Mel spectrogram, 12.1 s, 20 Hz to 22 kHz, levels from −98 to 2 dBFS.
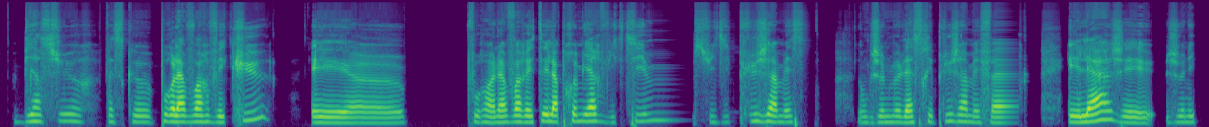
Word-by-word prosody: Bien 205 +3 -3
sûr, 215 0 -5 0.2
parce 195 -2 -7
que 190 -2 -6
pour 205 -2 +4
l'avoir 195 0 +6
vécu 240 - -2 0.4
et 170 -1 +2
heu, 165 0 -3 0.6
pour 190 -1 -7
en 180 - +2
avoir 190 +1 +3
été 200 +3 +3
la 195 -1 +7
1re 215 +1 +2
victime, 220 +6 -10 0.2
je - - -12
me - - -6
suis 190 - -9
dit: 185 +1 -13
«Plus 215 - -8
jamais 190 -3 +1
ç» - - -10 0.5
donc 175 0 -12
je 185 - 0
ne 185 - -6
me 185 - -3
laisserai 180 +2 0
plus 210 +4 -9
jamais 200 -4 -2
faire. 170 -1 -1 0.5
Et 190 -1 +4
là, 220 +7 +7
j'ai 175 -8 -3
je 185 +2 -6
n'ai 185 0 -7
190 Hz, 180 wpm, -20 LUFS, 180-210 Hz, 0.6 s, la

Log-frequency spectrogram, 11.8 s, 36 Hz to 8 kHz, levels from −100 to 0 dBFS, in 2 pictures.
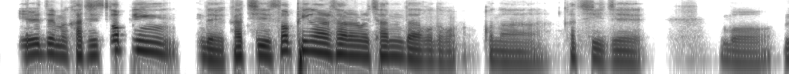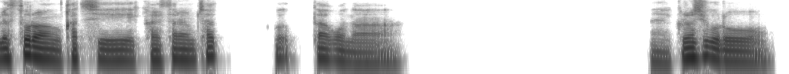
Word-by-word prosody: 예를 150 +3 +3
들면 155 -4 +2
같이 140 +2 +2
서핑 200 -1 +3 0.2
네 115 -5 +2
같이 135 +5 +3
서핑할 185 +3 +5
사람을 145 -4 +5
찾는다 130 -4 +2
더거나 95 -2 -8
같이 120 0 -6
이제 100 -3 -5 0.6
뭐 95 -2 -10
레스토랑 120 -1 +1
같이 105 -2 -5
갈 105 - -5
사람 110 +1 -4
찾는다거나 100 -5 -9 1.8
네 90 -2 -12
그런 120 +4 0
식으로 100 -7 -3
110 Hz, 245 characters per minute, -23 LUFS, 100-135 Hz, 1.8 s, 서핑할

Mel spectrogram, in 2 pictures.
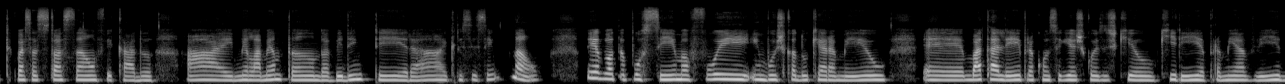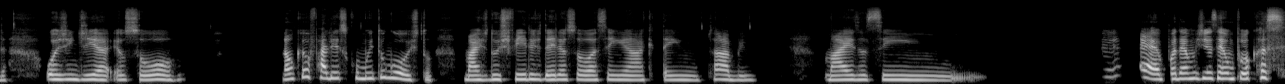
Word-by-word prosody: com 220 - -8
essa 210 0 -1
situação 210 0 -2
ficado: 195 -2 -5 0.3
"Ai". 200 -1 -1
Me 200 +2 -1
lamentando 200 -1 0
a 190 - -2
vida 190 +3 -1
inteira: 200 -5 -2
"Ai, 205 +2 -3
cresci 210 +1 -10
sem". 225 +5 -8
Não, 210 - 0 0.5
dei 295 -2 +3
volta 245 -3 -1
por 230 0 -3
cima, 220 0 +1
fui 230 0 +2
em 225 -1 +1
busca 215 -2 -2
do 205 0 -3
que 210 - -7
era 205 -1 0
meu, 200 +2 0 0.4
eh, 200 -1 -1
batalhei 215 -1 +2
pra 205 0 -4
conseguir 205 -1 -3
as 205 - -1
coisas 200 -1 -4
que - - -8
eu 195 -1 -1
queria 205 -2 0
pra 190 +1 -9
minha 200 +1 0
vida. 195 +1 -1 0.4
Hoje 230 -1 +4
em 230 - +3
dia 220 -1 +3
eu 215 +1 -3
sou 215 0 +2 1.1
não 230 +2 +4
que 260 - -3
eu - - +3
fale 290 -2 +4
isso 285 - -5
com 285 - -3
muito 275 +4 0
gosto, 250 -8 +1 0.3
mas 210 -1 +3
dos 225 0 +1
filhos 235 0 +2
dele, 220 0 +3
eu 225 - 0
sou, 220 -2 0
assim, 215 0 0
a 205 0 +1
que - - -18
tem 205 -1 -2
sabe, 215 -3 +1 0.8
mais 215 +1 +3
assim 215 - -1 1.2
Eh, 345 +1 -13 0.2
é 250 -7 +7
podemos 260 +2 +3
dizer 275 -1 +4
um 260 - +3
pouco 265 +4 +2
assim, 310 - +4
210 Hz, 165 wpm, -20 LUFS, 200-230 Hz, 1.2 s, é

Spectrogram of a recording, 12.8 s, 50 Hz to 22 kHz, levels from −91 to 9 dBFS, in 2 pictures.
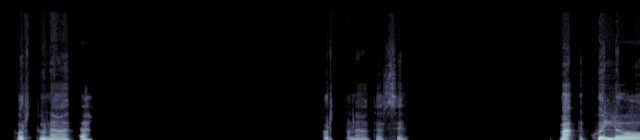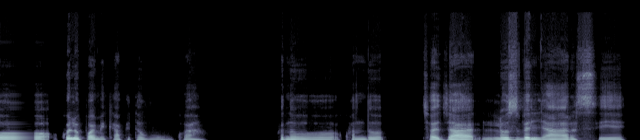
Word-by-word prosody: Fortunata. 160 -3 -1 2.3
Fortunata, 145 -3 -11
sì. 145 0 -13 1.5
Ma, - - +7
quello 170 - +4
quello 200 -2 +5
poi 165 -1 0
mi 150 -2 -8
capita 145 -1 -12
ovunque, 140 0 -13
eh. 145 +1 -10 0.7
Quando 145 -3 -5
quando 145 -1 -7 0.3
cioè, 145 -2 -1
già 150 +2 +3
lo 160 +2 -1
svegliarsi, 140 -2 -2
150 Hz, 80 wpm, -25 LUFS, 145-165 Hz, 2.3 s, Ma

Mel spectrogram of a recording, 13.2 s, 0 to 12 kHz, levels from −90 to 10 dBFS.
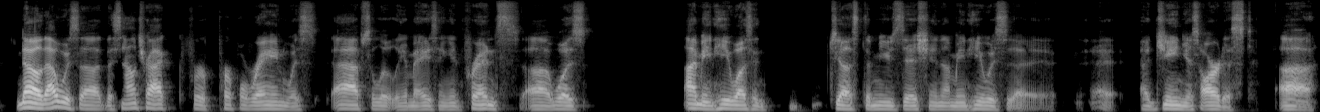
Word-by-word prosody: No, 145 -4 +10
that 160 +5 +7
was, 140 -6 0
uh, 110 -2 0
the 105 -1 -9
soundtrack 130 +1 0 0.2
for 115 -4 -6
Purple 115 -2 -6
Rain 105 -1 -1
was 90 +2 -10 0.2
absolutely 105 -5 -1
amazing, 95 0 -6
and 95 -3 -9
Prince, 115 -3 -3
uh, 100 -1 -1
was 100 -2 -2 1.0
I 130 -1 +4
mean, 105 -4 +1
he 125 +2 +1
wasn't 105 -6 0 0.6
just 110 -2 -1
a 110 - -3
musician, 100 -1 -3
I 95 - -5
mean, 95 -1 -4
he 115 +2 -4
was 100 -3 -3
a - - -10 0.4
a - - -12 0.3
a 95 - -5
genius 100 -2 -1
artist, 95 -7 +1 0.2
uh - - +3
105 Hz, 150 wpm, -24 LUFS, 100-115 Hz, 1.0 s, No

